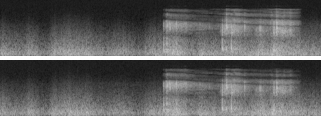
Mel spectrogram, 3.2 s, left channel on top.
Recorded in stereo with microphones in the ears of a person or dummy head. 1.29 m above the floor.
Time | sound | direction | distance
1.6 | footsteps | 5° right (ahead or behind) | ?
